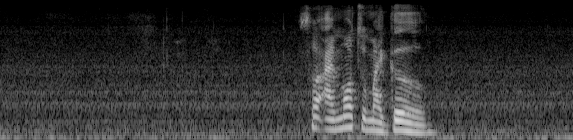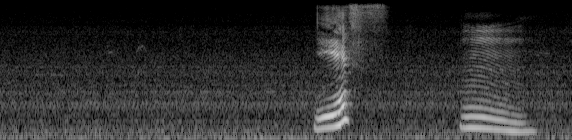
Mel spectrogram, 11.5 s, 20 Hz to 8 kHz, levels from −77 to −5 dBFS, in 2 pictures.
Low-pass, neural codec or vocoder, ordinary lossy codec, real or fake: 7.2 kHz; none; none; real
